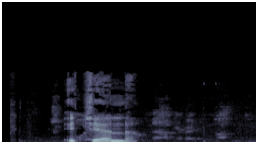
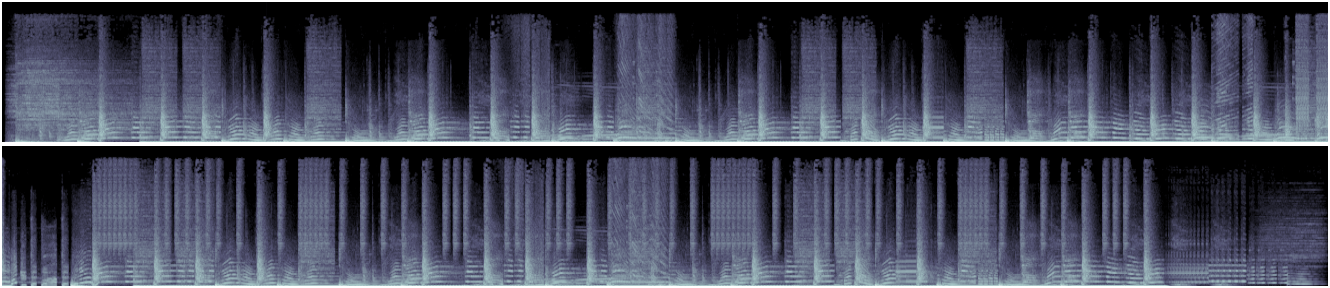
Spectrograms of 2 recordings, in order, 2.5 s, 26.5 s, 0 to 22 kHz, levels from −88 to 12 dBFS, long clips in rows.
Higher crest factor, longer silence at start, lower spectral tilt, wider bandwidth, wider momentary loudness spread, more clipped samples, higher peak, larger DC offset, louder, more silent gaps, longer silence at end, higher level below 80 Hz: first, 22 dB vs 12 dB; first, 0.65 s vs 0.05 s; about the same, -4.5 dB/octave vs -4.5 dB/octave; second, 11.5 kHz vs over 20 kHz; first, 23 LU vs 5 LU; neither; second, -8 dBFS vs 0 dBFS; neither; second, -26 LUFS vs -13 LUFS; neither; first, 0.3 s vs 0.15 s; second, -70 dBFS vs -14 dBFS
